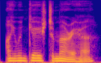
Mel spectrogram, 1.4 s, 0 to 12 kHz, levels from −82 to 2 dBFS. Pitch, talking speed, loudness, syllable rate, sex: 115 Hz, 265 wpm, -14 LUFS, 8.5 syllables/s, male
